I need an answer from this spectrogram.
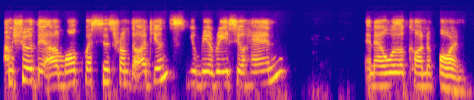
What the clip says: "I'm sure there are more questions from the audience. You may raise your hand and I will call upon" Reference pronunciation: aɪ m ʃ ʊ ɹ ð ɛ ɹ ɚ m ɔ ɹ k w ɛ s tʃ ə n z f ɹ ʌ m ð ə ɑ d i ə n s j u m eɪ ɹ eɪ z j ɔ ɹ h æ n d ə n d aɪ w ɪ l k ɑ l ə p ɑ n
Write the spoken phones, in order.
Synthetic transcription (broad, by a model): aɪ m ʃ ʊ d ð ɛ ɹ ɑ m ɔ k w ɛ s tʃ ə n s f ɹ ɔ m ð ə ɑ d i ə n s j u m eɪ ɹ eɪ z j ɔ h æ n d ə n aɪ w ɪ l k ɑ n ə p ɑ n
